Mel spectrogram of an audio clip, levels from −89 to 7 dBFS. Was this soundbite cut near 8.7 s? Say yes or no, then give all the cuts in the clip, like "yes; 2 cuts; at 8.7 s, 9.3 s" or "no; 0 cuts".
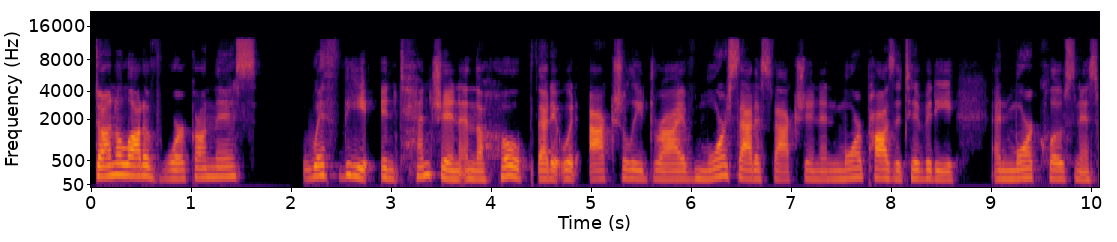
no; 0 cuts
